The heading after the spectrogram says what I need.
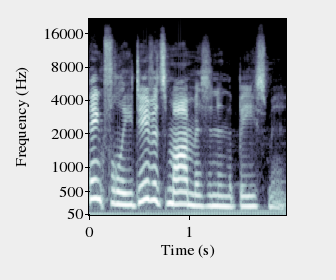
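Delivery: ordinary delivery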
